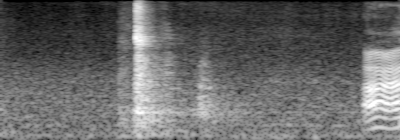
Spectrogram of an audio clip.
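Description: The hood of a classic car being released and raised: one sharp metallic clunk of the latch letting go about two-thirds of a second in, followed by a lighter click.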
